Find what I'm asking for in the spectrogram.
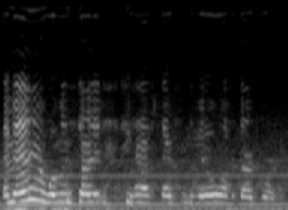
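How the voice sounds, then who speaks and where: A young woman reading dirty jokes aloud in a halting, giggly way, on a lo-fi home recording with hum. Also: high voice, steady tone.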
